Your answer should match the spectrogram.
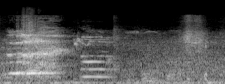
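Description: A woman gagging: a loud retching heave, then a short, steady groan about a second in.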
